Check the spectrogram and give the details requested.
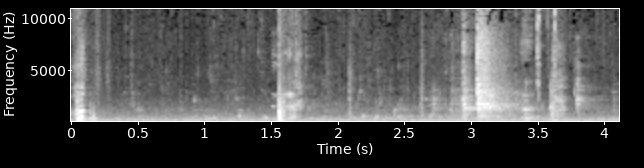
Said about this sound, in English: I don't like that water feature, though. It smells like mouthwash.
